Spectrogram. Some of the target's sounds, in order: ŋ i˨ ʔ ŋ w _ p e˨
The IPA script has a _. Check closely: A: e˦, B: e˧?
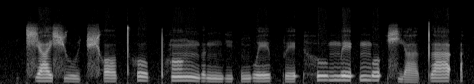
B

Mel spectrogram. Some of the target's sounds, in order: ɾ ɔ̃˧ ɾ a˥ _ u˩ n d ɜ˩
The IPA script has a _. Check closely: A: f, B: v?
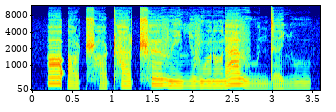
B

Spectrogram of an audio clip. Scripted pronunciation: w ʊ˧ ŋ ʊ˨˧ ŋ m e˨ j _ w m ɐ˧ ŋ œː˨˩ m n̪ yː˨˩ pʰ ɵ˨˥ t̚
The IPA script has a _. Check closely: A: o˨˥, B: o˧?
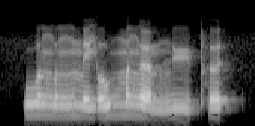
B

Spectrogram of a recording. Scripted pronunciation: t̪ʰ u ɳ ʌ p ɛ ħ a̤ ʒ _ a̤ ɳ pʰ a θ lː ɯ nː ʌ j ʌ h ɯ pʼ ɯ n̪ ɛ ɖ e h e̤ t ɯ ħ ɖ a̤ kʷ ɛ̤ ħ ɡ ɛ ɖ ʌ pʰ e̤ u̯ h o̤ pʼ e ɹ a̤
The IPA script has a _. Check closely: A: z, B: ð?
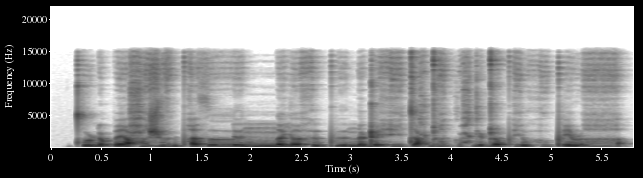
B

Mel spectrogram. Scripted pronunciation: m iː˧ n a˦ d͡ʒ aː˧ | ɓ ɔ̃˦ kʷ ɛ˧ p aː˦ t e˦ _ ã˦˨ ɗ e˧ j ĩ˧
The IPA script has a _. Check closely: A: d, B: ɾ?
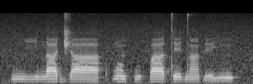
A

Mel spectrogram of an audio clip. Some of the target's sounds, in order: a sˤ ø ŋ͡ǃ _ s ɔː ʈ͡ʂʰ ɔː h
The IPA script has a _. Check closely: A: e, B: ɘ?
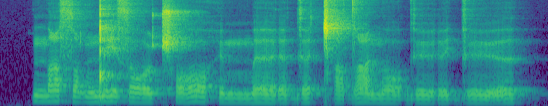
A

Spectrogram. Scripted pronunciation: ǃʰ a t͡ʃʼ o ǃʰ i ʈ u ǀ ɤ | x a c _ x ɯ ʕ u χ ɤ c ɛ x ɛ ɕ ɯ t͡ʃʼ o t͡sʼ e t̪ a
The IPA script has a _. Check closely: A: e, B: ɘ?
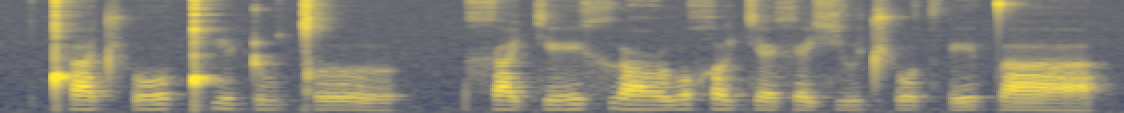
A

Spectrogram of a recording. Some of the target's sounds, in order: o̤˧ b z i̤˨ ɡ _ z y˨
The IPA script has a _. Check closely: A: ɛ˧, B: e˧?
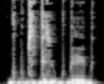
B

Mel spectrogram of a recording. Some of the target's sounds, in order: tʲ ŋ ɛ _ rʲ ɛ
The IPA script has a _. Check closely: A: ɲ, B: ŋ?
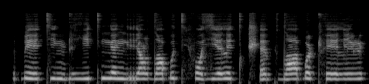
B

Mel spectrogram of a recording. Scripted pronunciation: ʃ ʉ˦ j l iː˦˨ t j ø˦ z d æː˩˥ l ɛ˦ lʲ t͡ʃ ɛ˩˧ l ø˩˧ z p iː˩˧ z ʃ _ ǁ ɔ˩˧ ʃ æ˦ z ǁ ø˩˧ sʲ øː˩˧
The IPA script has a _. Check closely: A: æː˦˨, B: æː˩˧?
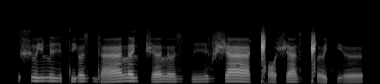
A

